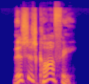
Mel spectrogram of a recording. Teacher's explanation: the customer had put a huge amount of stress on the word coffee. Daniel did not realize that the customer was using contrast.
